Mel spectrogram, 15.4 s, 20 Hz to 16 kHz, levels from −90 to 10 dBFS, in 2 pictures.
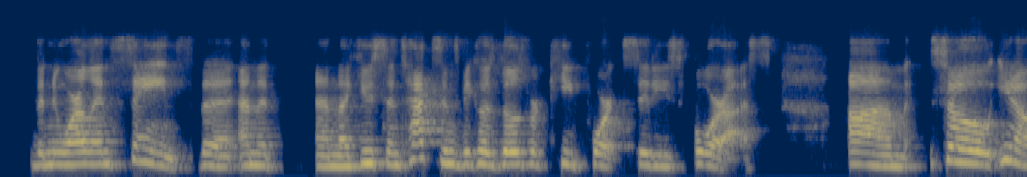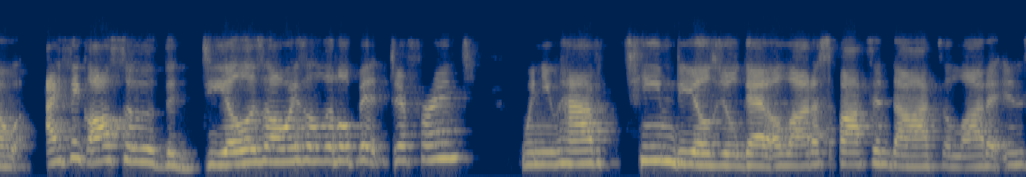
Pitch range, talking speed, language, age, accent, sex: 190-225 Hz, 200 wpm, English, 30-49, American, female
